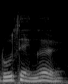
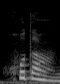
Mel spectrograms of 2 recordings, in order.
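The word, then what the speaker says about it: Rodin: 생각하는 사람으로 유명한 조각가 로댕을 이제 한국에서는 로딩으로 배우고 읽고 하는데 사실 불어 발음에서 어 로이라고 안 하고요네 어 불어 발음은 호에 더 가깝습니다네 에서는 이제 R이 이제에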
